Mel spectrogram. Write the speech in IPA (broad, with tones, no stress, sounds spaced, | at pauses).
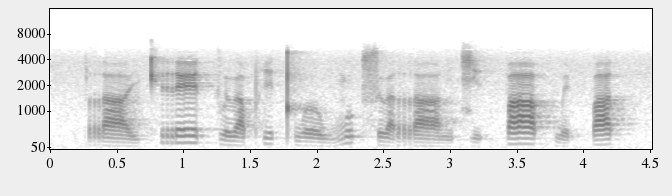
p r aː˨˩ j kʰ r eː˥˩ t̚ k l ɯ˨˩ a̯ pʰ i˦˥ t̚ kʰ w ɤː˨˩ w m u˥˩ ʔ s ɯ˩˦ a̯ r aː˨˩ n t͡ɕ i˨˩ ʔ p aː˥˩ p̚ k w e˨˩ k̚ p a˥˩ t̚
